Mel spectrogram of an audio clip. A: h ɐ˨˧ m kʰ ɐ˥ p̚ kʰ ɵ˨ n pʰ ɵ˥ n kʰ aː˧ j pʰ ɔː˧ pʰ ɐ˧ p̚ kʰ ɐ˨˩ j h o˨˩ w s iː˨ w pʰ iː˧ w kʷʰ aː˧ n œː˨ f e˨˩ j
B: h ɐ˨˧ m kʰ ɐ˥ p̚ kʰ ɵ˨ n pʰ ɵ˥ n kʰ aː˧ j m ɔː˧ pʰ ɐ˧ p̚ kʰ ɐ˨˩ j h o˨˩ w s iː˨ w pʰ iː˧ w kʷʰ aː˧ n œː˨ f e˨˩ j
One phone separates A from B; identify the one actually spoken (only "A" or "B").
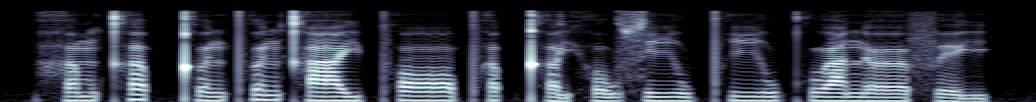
A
